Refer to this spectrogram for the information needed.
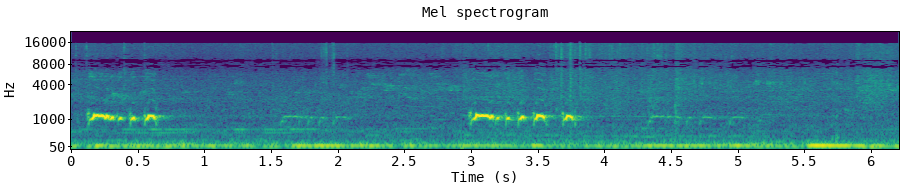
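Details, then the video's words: Local zebra dove trained in the wild, duelling with free-living rivals. Two loud bursts of quick stuttering notes alternate with quieter, smoother answering phrases from farther off, against a constant low drone. "PERKUTUT LOKAL GACOR"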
